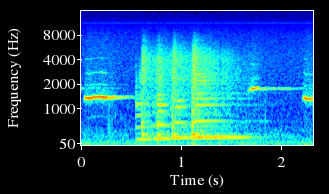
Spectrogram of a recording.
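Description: Television theme music: a held high whistled note, then about halfway through a burst of struck, ringing tuned-percussion notes over a low held note, ending on another high whistled note.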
